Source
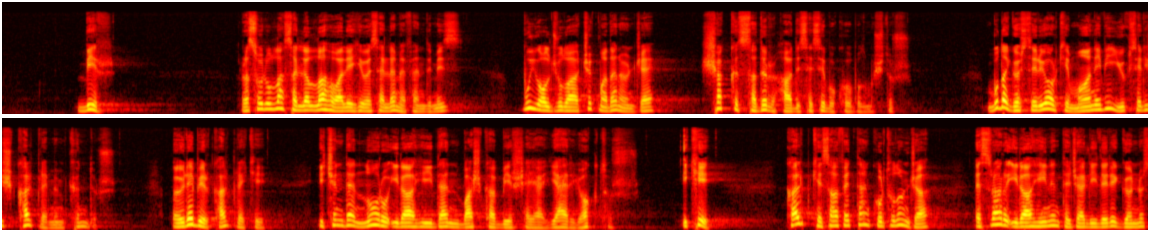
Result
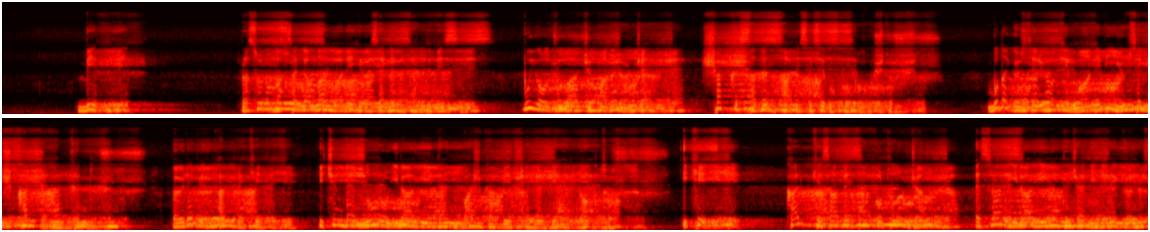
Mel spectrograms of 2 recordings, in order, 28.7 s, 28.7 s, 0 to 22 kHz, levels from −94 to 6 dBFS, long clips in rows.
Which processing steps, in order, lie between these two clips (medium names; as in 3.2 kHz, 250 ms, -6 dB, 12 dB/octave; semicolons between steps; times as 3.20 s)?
compression 6:1, threshold -31 dBFS, peak gain reduction 18.5 dB; static phaser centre 2.9 kHz, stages 8; gated-style reverb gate 430 ms rising, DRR -1 dB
